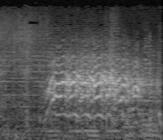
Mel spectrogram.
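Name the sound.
horse neighing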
